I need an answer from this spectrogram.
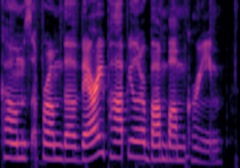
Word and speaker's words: Bum Bum: The inspiration for this lotion comes from the very popular Bum Bum cream. They pronounce it Boom Boom, but anyways, I'm not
